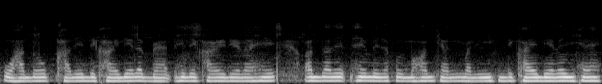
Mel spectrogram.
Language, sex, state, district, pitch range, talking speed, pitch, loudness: Hindi, female, Madhya Pradesh, Katni, 160-170 Hz, 180 wpm, 165 Hz, -14 LUFS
